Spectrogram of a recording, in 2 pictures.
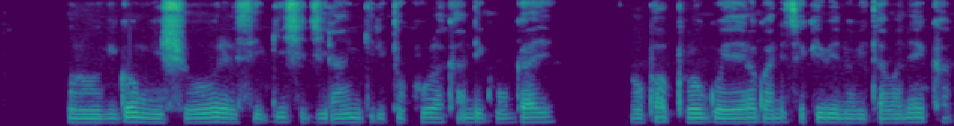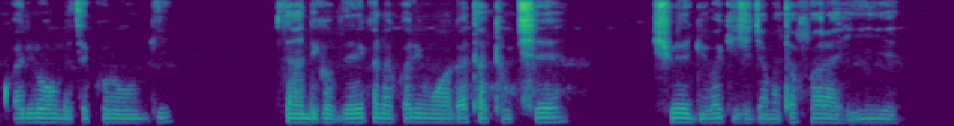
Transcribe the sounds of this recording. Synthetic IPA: uɾuɡiɾɡo̞mŋiːʃuɾe̞ɾusibɡiʃid͡ʒiɾʔaːŋɡiɾitukʰuɾakʰa̰ːndiɡwub̚ɡaje̞ | oɾupʰapuɾo̞ɡwe̞ːɾaɡwaːndit͡se̞kwiβiːnhuβitʰaβone̞kʰakwaɾiɾuhomet͡se̞kʰuɾuɡi | v̥jaːndikwavje̞ːɾe̞kanakwaɾimuwaɡatʰatʰut͡ʃe̞ | iʃuːɾe̞ɾɟoːβakiʃ̬id͡ʒamatafaɾahije̞

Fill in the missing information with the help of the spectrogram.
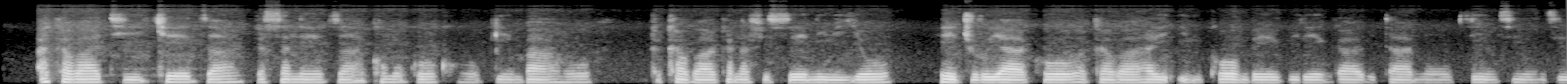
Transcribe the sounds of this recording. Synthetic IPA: a̰kʰaβatʰicʰe̞ːzaɡ̥asane̞ːz̥a̰kʰomub̚ɡo̞ːkʰob̚ɡiːmbaːɦo | kʰakʰaβakʰanafise̞niβijo̞ | he̞ːd͡ʒuɾujaːkʰo̞βakʰaβahaɾiʔiβikʰo̞ːmbe̞βiɾe̞ːŋɡaβitʰaːnuvjiːnt͡siːnzi

